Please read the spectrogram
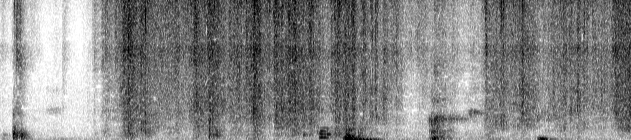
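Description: Gift wrapping paper crinkling and tearing as a present is unwrapped, starting about a second in, with a couple of soft thumps.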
